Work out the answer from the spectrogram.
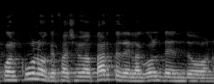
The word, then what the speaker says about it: Golden Dawn: che faceva parte della Golden Don o Golden down come preferite che non sto ricordando Chi esattamente era appunto la volontà per chi non lo sapesse la Golden Dawn come credo che si pronunci in inglese correttamente era questa società segreta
